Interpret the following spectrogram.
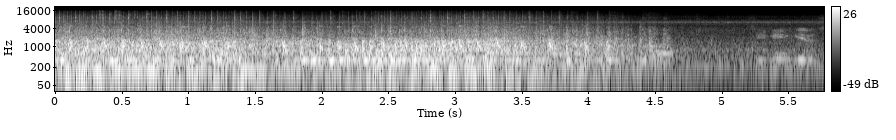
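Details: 1968 Kenworth W900A with a non-turbo 8V71 two-stroke Detroit diesel, first start attempt after a long sit: the starter cranks steadily at about four beats a second for several seconds, nothing catches, then it stops.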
